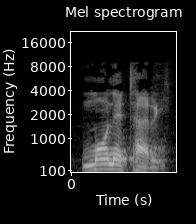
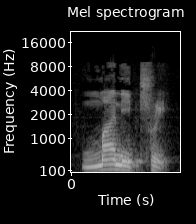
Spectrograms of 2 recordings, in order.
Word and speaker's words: monetary: come to this word many people innocently say monetary monetary no you say monetary mry you can check the phonetic transcription which I have given at the bottom of the word mry not monetary then if you have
